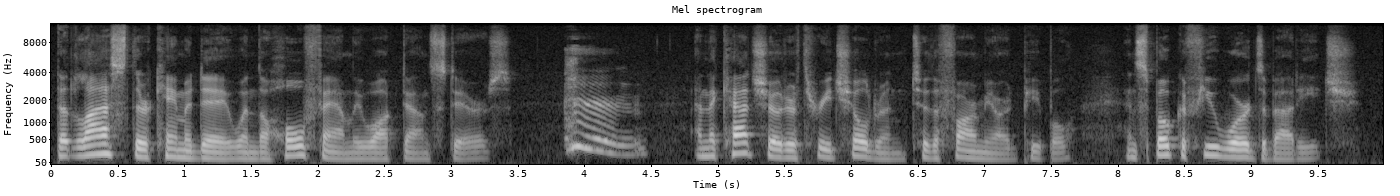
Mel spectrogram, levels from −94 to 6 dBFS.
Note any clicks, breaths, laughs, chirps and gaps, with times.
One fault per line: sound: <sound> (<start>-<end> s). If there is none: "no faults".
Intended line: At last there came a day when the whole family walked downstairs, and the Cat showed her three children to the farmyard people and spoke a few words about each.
sound: throat clearing (3.9-4.5 s)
